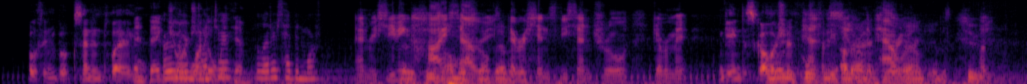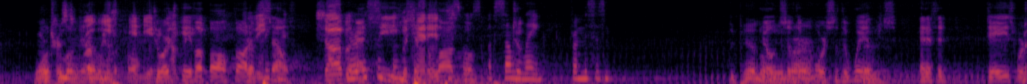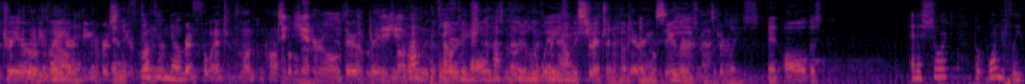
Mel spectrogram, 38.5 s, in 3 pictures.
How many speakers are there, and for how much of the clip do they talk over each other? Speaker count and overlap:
5, about 58%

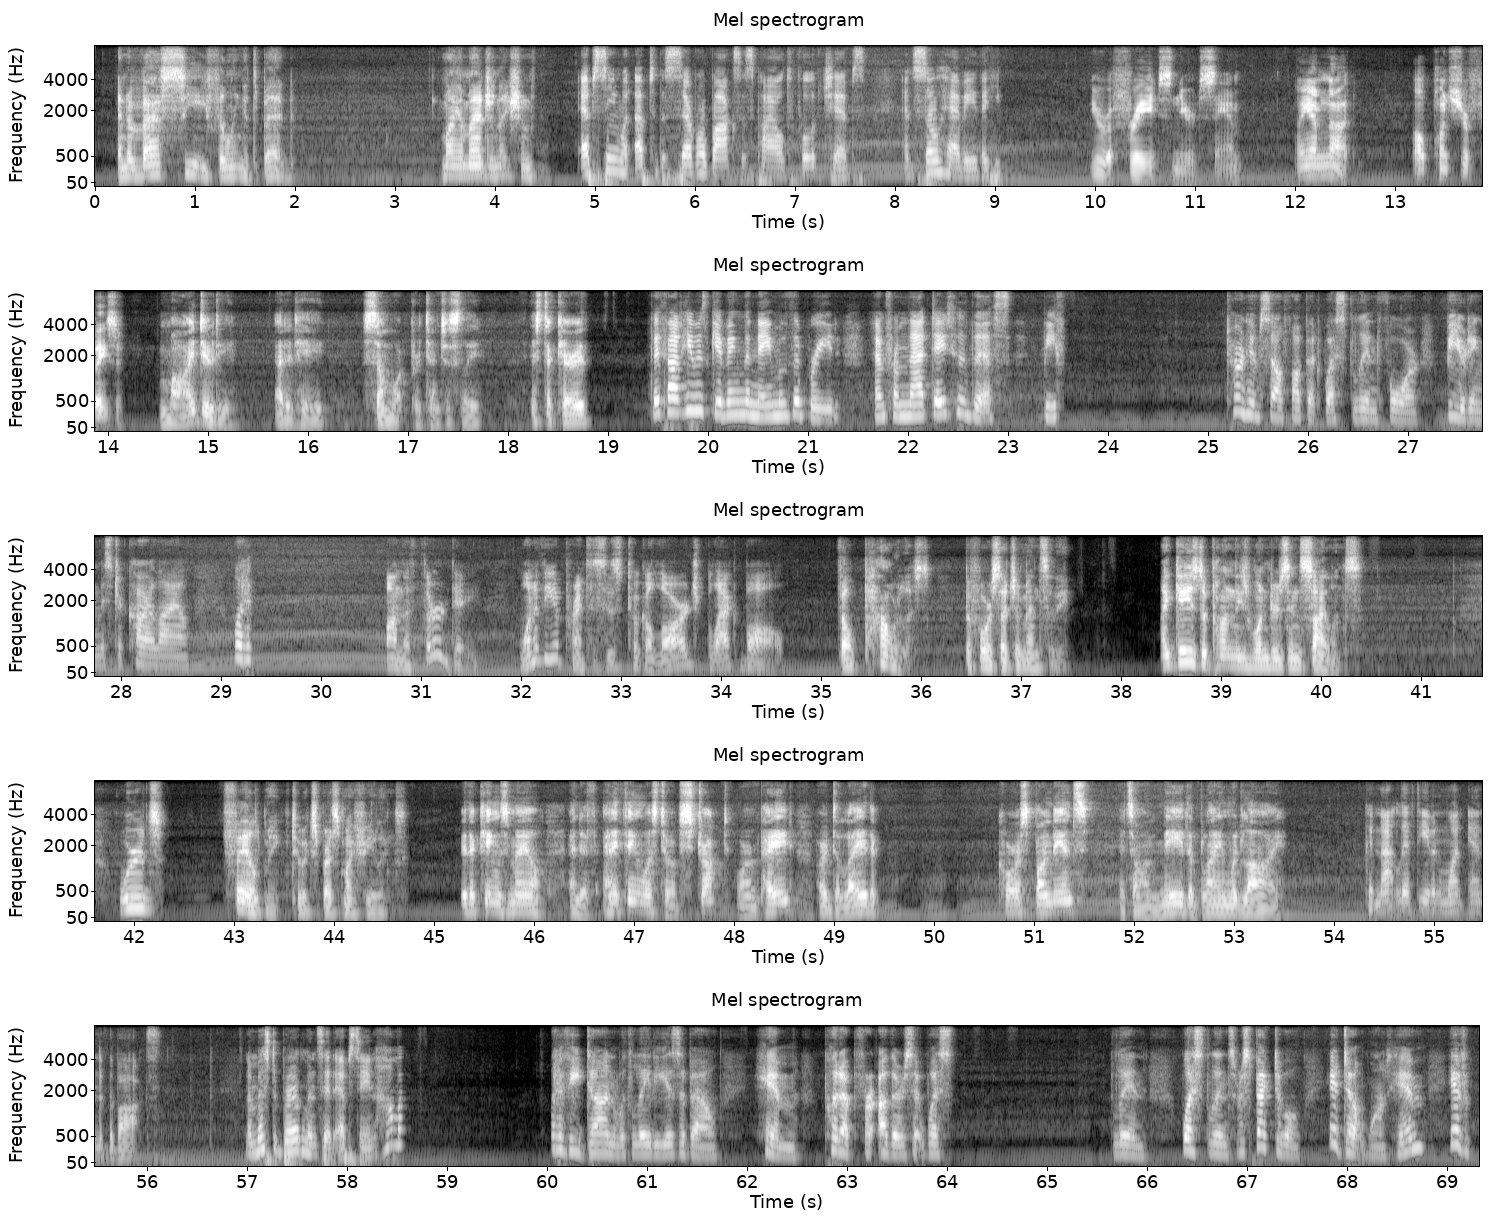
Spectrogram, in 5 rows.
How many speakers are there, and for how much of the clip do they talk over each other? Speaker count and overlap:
7, no overlap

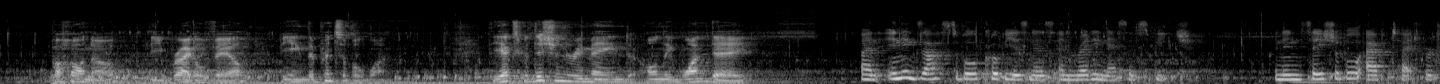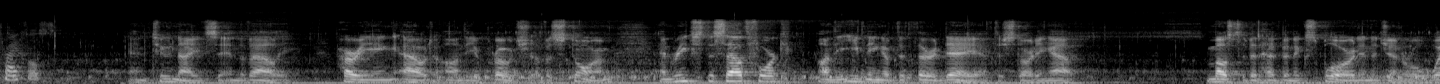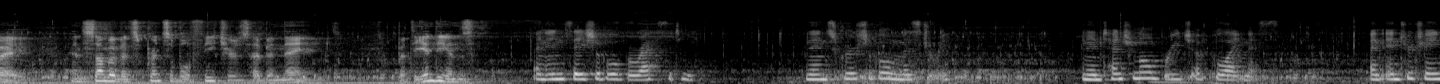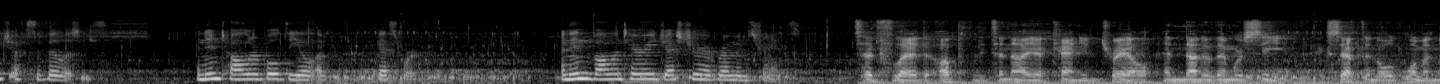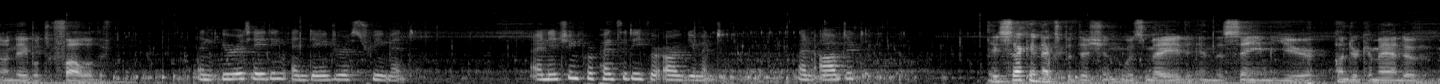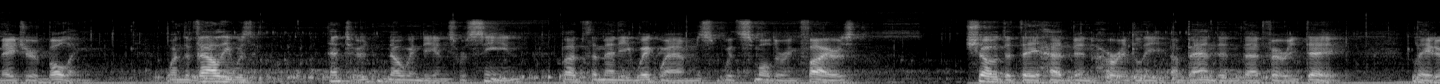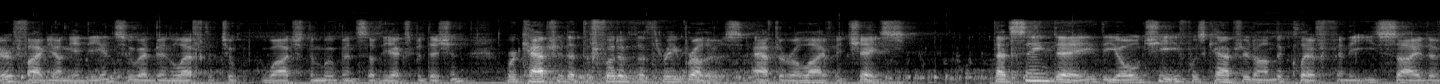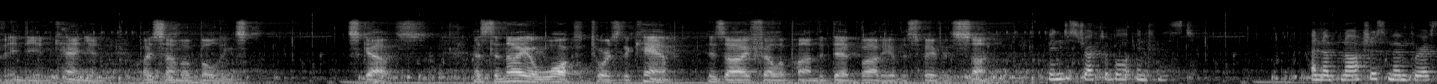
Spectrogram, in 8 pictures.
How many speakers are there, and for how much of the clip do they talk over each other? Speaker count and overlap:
2, no overlap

